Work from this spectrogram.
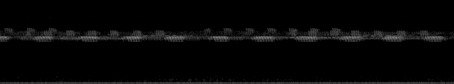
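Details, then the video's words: Autumn insect chorus led by crickets near a streetlight: shrill high chirps repeating roughly twice per second, with a fainter higher trill layered above in rhythmic pulses throughout the short stretch. "가을의 한 복판 곤충들의 합창"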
